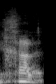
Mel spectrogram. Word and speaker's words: Khaled: It's actually Khaled. DJ Khaled. So pronunciation for us is very easy.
